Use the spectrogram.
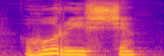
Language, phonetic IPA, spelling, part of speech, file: Ukrainian, [ɦɔˈrɪʃt͡ʃe], горище, noun, Uk-горище.ogg
- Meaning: attic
